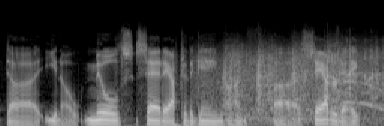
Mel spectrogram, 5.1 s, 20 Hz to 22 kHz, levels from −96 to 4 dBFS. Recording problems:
muffled; slightly; fading above 3.5 kHz
crowd noise; loud; from 3 s on; 8 dB below the speech

